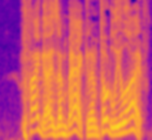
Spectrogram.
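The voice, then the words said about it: Imitates another person's voice. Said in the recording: “I'd have to impersonate Shock ... Both of us do clearly different impersonations of him.”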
